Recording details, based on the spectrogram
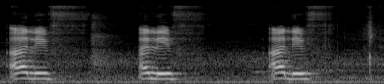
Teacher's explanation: आपका जो अलिफ है ये बहालत जो मद्द जोफ़े दहन जो मैं आपको बता चुकी हूँ, मुँह के खाली हिस्से की हवा से ये अदा हो रहा है। इसको ना हम खींच कर पढ़ते हैं ना हम झटका देकर पढ़ते हैं।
